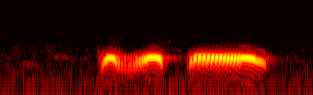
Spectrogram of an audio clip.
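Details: Single phrase from a spotted dove singing in 'thổ sấm' style as a lure for wild doves: two quick low notes, a brief gap, then one sustained burring coo dropping in pitch.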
